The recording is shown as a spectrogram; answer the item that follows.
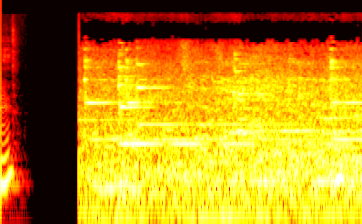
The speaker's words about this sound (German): Ja, das ist das Glockenspiel in der Böttcherstraße.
